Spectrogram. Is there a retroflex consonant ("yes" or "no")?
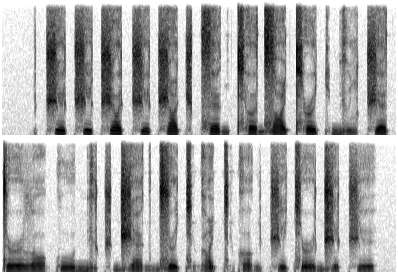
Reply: no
